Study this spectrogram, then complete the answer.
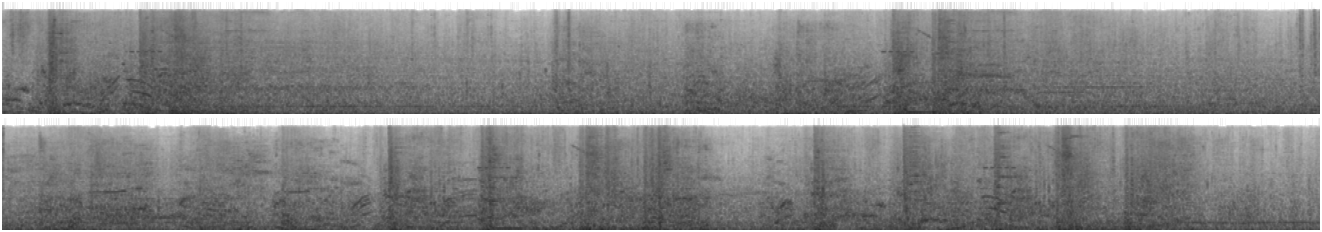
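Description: A creature shrieks and snarls.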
